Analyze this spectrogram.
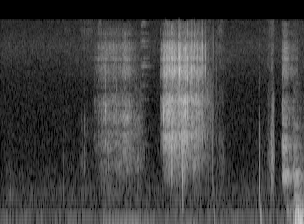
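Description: Small candies rattle as they pour from a scoop into a bag.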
